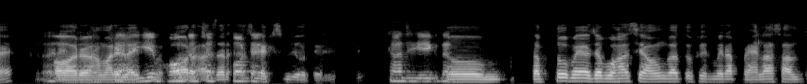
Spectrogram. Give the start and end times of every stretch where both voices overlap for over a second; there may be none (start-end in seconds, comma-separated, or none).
0.6-2.6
